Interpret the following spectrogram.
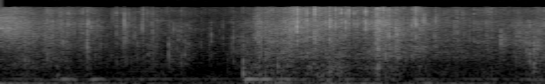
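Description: Faint crinkling and rustling of packaging as items from the gift box are handled and set aside.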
